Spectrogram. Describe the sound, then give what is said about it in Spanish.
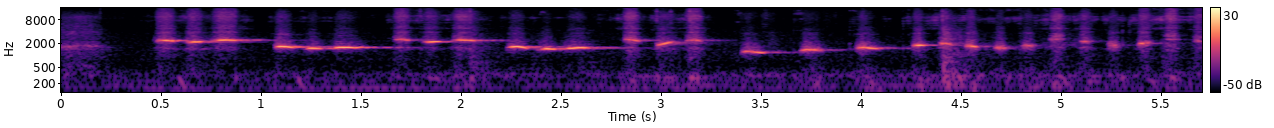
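A person whistles a classical melody alone, in clear, sustained notes that step up and down in a steady phrase, moderately loud over a faint low background hum. “te estaba silbando la quinta de Beethoven como niño”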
